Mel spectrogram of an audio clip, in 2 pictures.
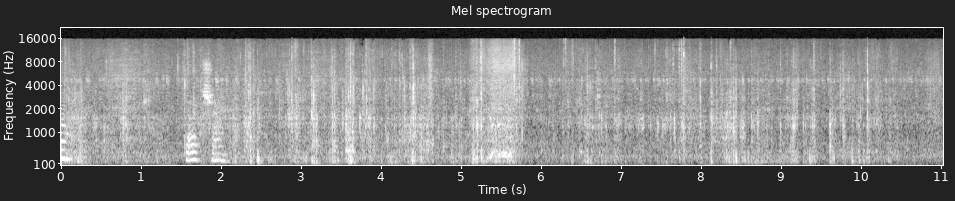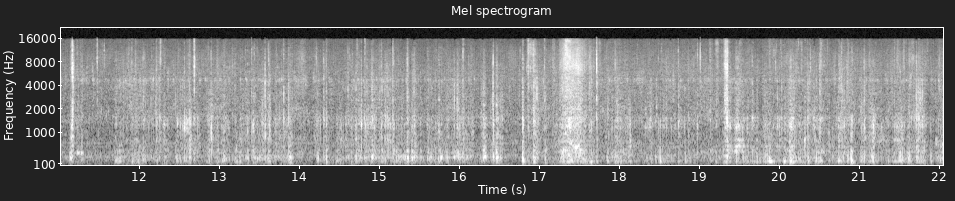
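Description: Thin stiff strips rustle and tick against each other as they are woven.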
